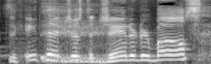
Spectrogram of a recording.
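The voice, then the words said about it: Imitates another person's voice. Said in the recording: “It's a pretty good impression.”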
